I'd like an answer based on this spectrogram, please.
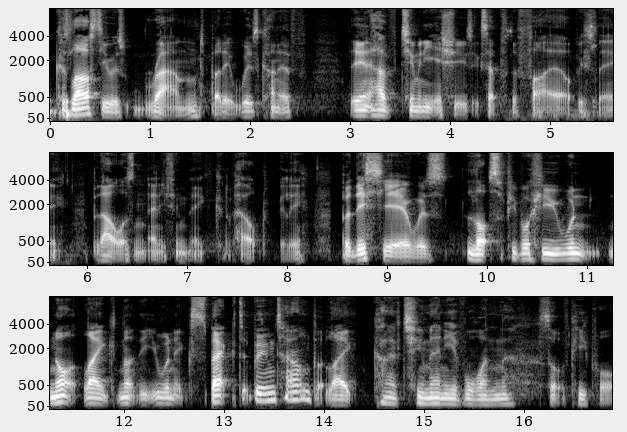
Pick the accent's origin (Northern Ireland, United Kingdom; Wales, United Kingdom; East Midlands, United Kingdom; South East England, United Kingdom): Wales, United Kingdom; Cardiff; I grew up in Cardiff as well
